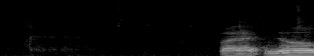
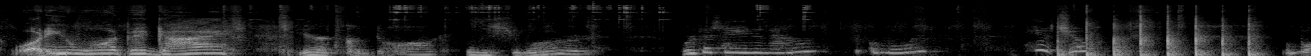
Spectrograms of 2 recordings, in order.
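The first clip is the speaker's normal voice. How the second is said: pet talk; 11 semitones higher, 4 dB quieter than usual. Real, not acted. Soothing his dog.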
